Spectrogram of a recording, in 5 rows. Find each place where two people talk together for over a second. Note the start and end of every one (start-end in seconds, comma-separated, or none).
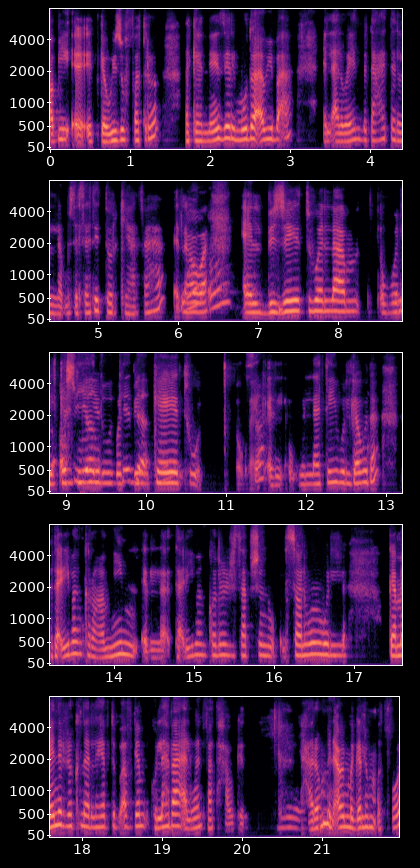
8.7-10.3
